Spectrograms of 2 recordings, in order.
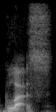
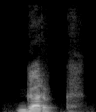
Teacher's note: Air builds up behind the tongue and is released when the sound is made. The voice is on. The vocal cords are vibrating.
